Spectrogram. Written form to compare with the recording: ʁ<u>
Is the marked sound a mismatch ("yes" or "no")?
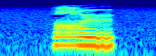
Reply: yes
